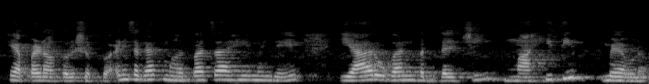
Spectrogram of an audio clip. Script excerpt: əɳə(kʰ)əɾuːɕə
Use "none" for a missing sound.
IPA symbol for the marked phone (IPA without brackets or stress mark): k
